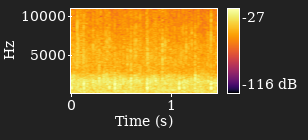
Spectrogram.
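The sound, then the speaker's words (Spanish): An audience applauds God steadily, many hands clapping in a dense, continuous patter with faint sharper claps poking through, sustained at an even level for the whole moment with no voices on top. “Le da un aplauso a Dios por eso.”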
